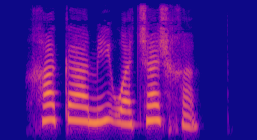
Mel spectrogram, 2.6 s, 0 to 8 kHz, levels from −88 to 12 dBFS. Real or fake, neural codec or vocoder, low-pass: real; none; 7.2 kHz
